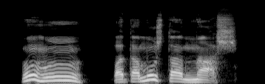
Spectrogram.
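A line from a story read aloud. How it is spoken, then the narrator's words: Grumbling. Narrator (Russian): проворчал я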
